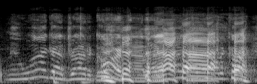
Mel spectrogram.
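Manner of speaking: high, whiny complaint about driving; hammed-up exasperated protest; indignant whine. Larry David whining to his manager about the car.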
